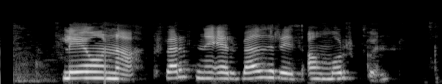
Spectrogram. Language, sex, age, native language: Icelandic, female, 11, Icelandic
